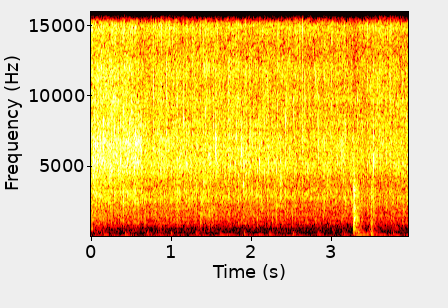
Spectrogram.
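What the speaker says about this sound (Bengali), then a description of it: "হালকা ভাজা ভাজা হয়ে আসলে এখানে 2টো কাঁচা লঙ্কা আর টমেটো কুচি দিয়ে দিচ্ছি, দিয়ে একটু নাড়িচাড়ি করে নিতে হবে।" Green chillies and chopped tomato sizzle steadily in hot oil in a pan, with a spatula scraping and stirring in a regular rhythm and a sharper clack near the end; no voices.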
